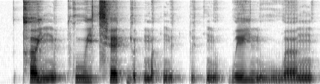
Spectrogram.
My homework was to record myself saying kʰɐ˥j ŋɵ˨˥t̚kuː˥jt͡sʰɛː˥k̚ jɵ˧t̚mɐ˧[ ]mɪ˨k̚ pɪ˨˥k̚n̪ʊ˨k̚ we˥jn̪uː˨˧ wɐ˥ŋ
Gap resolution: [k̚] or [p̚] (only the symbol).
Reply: k̚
